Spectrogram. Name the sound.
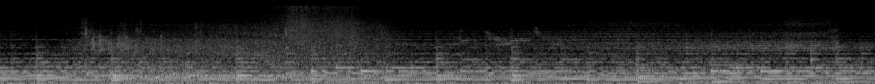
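steady rain falling outdoors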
